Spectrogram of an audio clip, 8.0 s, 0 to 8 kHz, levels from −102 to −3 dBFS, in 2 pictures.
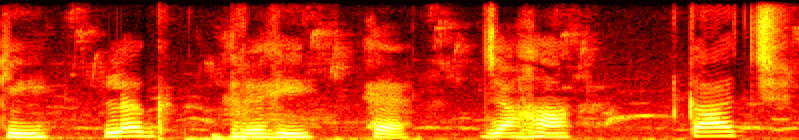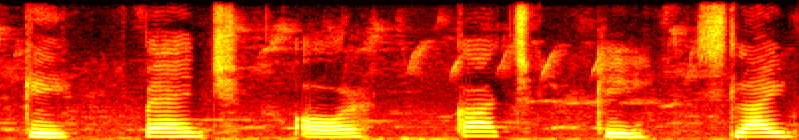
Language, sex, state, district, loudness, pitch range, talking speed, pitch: Hindi, female, Rajasthan, Bikaner, -14 LUFS, 205-255 Hz, 100 wpm, 225 Hz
